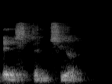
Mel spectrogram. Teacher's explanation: cuando tenemos extensión, la tendencia es eliminar la K y decir extensión. Pero hay que escribir siempre la X.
